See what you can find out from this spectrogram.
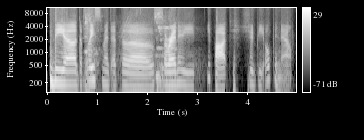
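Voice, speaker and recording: A woman livestreaming a video game, thinking aloud casually in short, halting phrases. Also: on the low side, soft background music, low-quality recording. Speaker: game streamer. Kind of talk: casual livestream gameplay commentary.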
